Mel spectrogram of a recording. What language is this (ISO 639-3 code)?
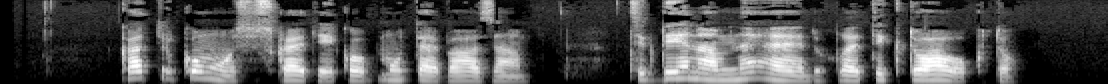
lav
